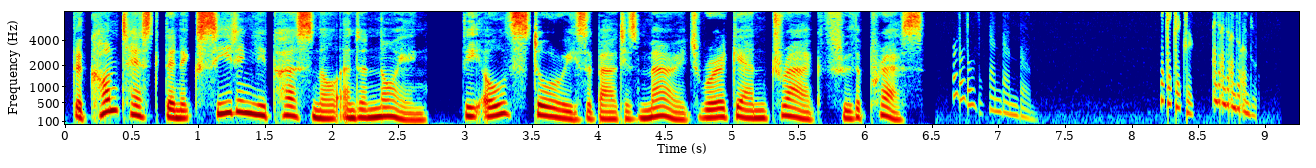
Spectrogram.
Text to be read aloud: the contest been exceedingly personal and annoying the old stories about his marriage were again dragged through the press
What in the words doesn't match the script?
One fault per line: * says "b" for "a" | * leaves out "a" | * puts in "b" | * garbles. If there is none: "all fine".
all fine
